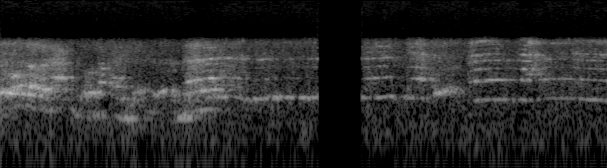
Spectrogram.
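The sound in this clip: A young boy crying during a tajweed lesson on vowel elongation: drawn-out, wavering wails with a strained, harmonic quality, running steadily at a moderate level and broken by one brief silent gap partway through.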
